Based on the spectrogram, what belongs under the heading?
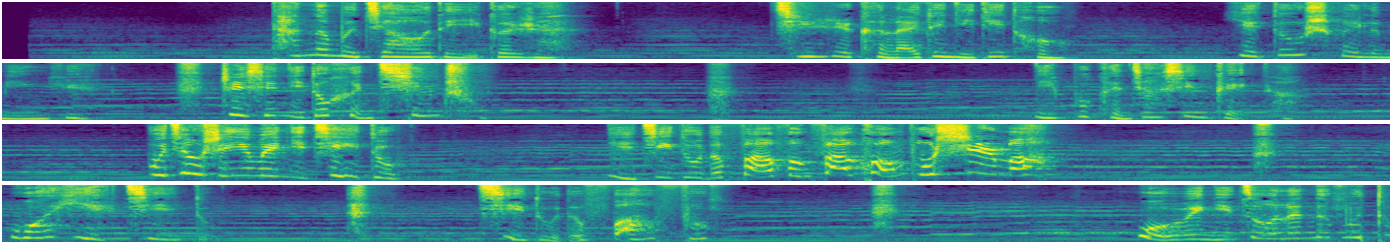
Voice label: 女 电视角色 2种感觉

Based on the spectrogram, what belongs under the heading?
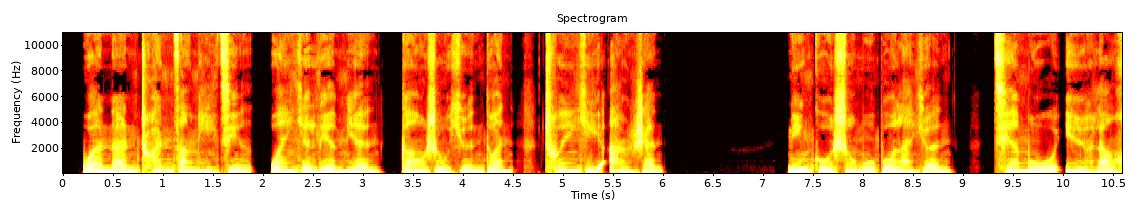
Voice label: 女 宣传片配音 稳重; 旅游宣传-安徽旅游; 成熟知性

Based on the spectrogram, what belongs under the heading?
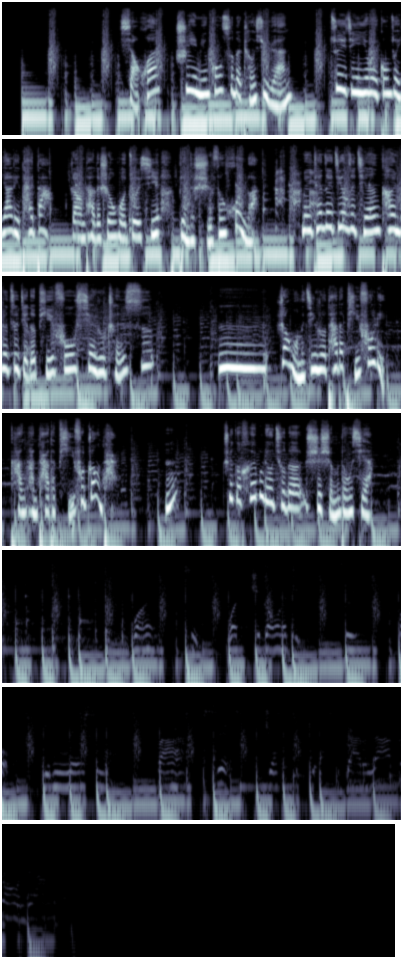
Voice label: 女 化妆品广告 素人活力

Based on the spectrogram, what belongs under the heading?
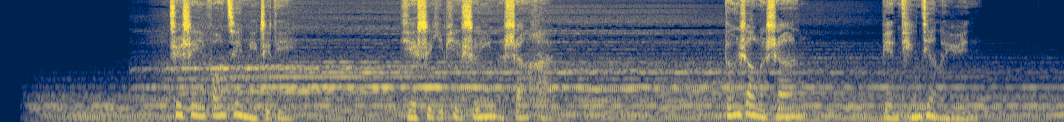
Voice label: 女, 宣传, 风景文旅; 年轻舒缓

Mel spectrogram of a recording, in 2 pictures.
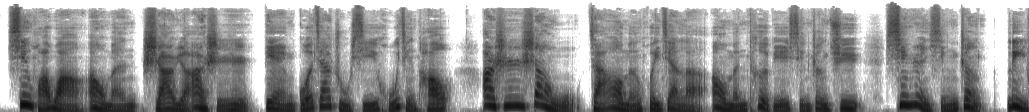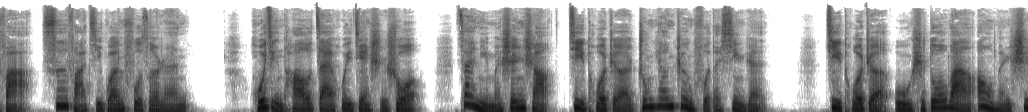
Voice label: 女 新闻播报 大气正式

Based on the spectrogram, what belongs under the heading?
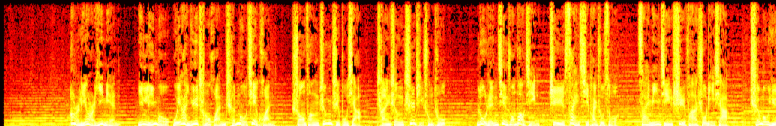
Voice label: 男 公安专题 严肃正气; 正气明亮; 大气浑厚

